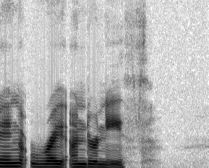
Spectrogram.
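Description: A glass jar lid clinks.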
